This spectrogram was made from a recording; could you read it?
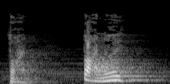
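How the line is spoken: Frozen panicked cry. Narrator (Vietnamese): Loan cứng đơ người, kêu lên thất thanh

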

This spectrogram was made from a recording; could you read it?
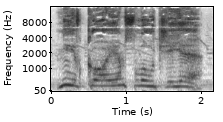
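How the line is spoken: Shouting. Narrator (Russian): крикнул Дола

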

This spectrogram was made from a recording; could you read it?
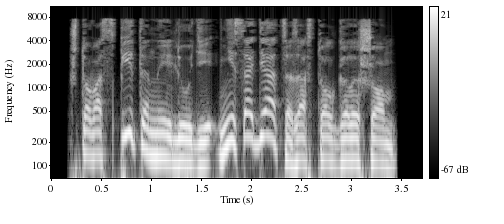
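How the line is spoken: Shouted after someone. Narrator (Russian): крикнула она ему вдогонку

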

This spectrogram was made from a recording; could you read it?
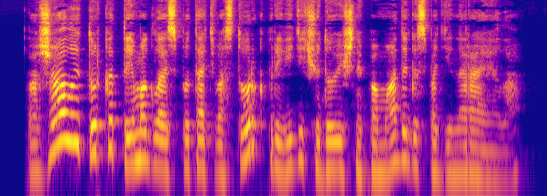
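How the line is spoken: Sighing. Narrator (Russian): вздохнул Шелар

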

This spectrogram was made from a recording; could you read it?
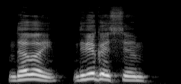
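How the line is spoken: Rough, curt. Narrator (Russian): грубо обратился к гонцу Эддингтон

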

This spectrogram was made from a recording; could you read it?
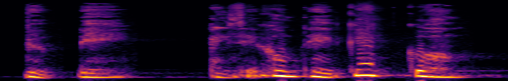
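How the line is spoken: Hoarse male voice. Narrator (Vietnamese): Anh giọng khàn khàn

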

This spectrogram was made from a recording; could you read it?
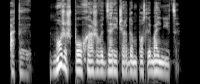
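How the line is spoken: Quiet question. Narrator (Russian): тихо спросил Скороход

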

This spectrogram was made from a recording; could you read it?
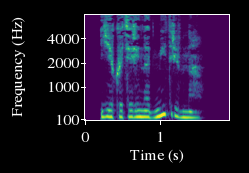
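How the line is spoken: Hoarse, slightly agitated baritone. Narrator (Russian): хриплый, слегка взволнованный баритон

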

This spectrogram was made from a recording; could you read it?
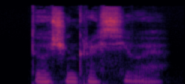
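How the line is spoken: Whisper. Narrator (Russian): прошептал Олег, забыв о самоконтроле

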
